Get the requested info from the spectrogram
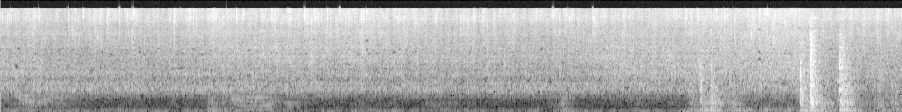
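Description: Oil sizzling steadily under squares of pastilla-sheet msemen frying in a non-stick pan, with two short knocks near the end.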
